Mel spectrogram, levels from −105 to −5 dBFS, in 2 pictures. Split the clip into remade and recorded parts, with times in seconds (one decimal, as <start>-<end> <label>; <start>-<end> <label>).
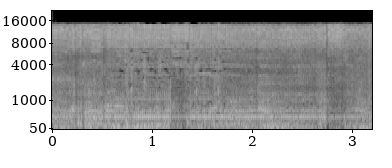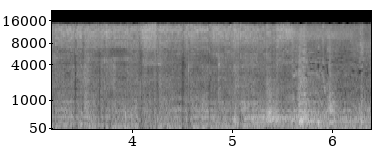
0.0-0.6 remade; 0.6-1.8 recorded; 1.8-5.6 remade; 5.6-6.4 recorded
